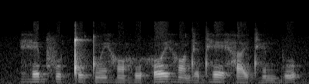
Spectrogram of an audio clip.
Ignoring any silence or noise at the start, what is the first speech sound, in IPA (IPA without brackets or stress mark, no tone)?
ɦ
